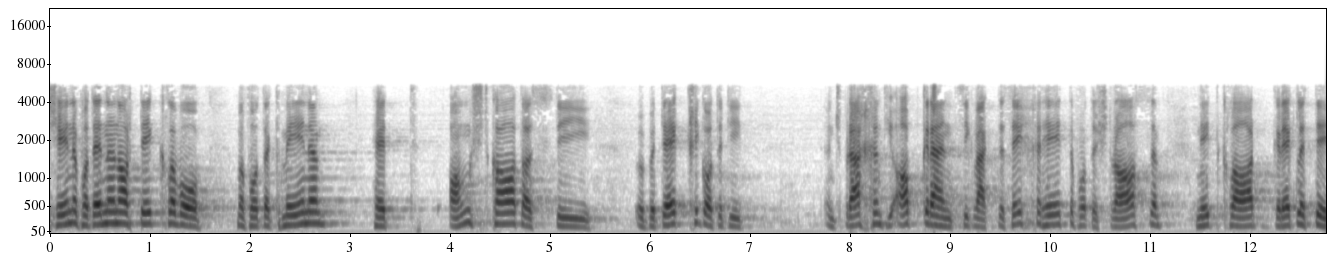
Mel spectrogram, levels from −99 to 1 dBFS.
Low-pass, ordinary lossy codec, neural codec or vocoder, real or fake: 5.4 kHz; none; none; real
